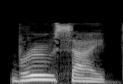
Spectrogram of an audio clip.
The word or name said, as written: brucite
